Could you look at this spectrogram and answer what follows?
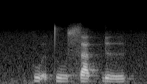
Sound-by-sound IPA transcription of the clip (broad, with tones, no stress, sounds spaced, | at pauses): k ṵ˧˨ ə̯ t̪ ṳ˨˩ s a˨˩ t̚ ɗ ɨ˧˩˨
